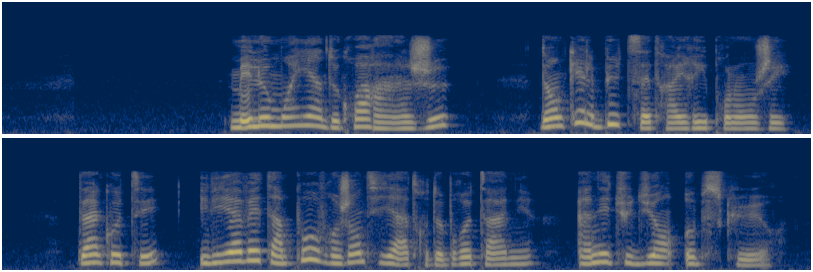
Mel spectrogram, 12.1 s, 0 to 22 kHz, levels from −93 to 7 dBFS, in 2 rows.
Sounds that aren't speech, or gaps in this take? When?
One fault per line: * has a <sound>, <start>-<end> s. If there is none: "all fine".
all fine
